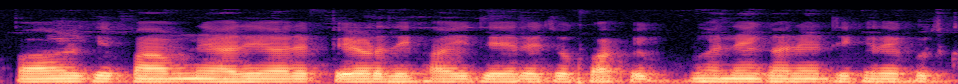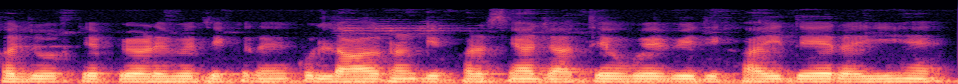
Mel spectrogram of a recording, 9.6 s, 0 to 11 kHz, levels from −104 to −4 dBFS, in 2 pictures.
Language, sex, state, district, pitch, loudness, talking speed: Hindi, male, Bihar, Lakhisarai, 105 Hz, -13 LUFS, 195 wpm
